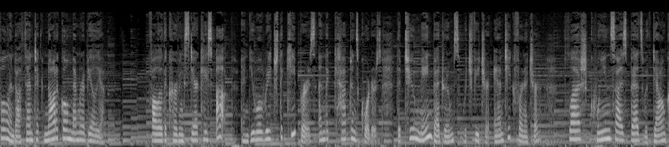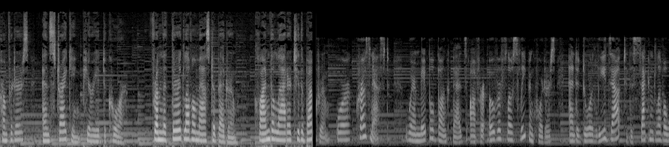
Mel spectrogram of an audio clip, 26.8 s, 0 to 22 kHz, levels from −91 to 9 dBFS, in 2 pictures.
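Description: At 19.61 s the audio cuts out for 80 ms, then returns about 10 dB quieter, duller and boxier, with nothing above 7.6 kHz and a new noise floor some 40 dB down to the end. The input likely switched to a poorer device.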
